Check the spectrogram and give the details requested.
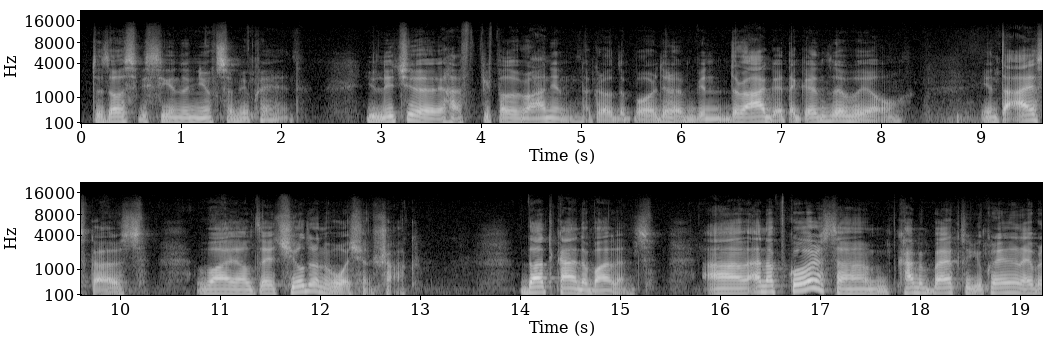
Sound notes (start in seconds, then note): none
